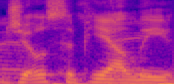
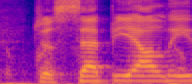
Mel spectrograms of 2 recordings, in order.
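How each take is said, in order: First: The name is said the English way, like Joseph. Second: The name is said the Italian way, like Giuseppe. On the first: This is the habitual, anglicized way of saying it. The speaker calls it wrong. "I've pronounced it Joseph Pieli this entire time" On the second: This is likely the name's actual pronunciation. The speaker calls it right. "that's probably the way it's actually pronounced"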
